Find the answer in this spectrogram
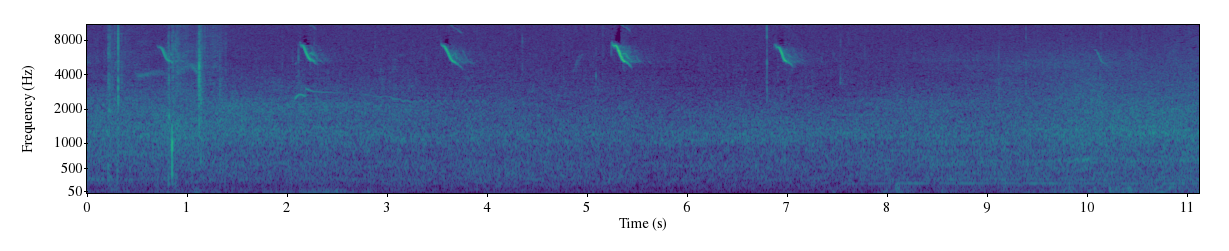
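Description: A bird gives a short, high, falling call five times, about every second and a half, over steady outdoor hiss. A low, steady hum comes in about eight seconds in.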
